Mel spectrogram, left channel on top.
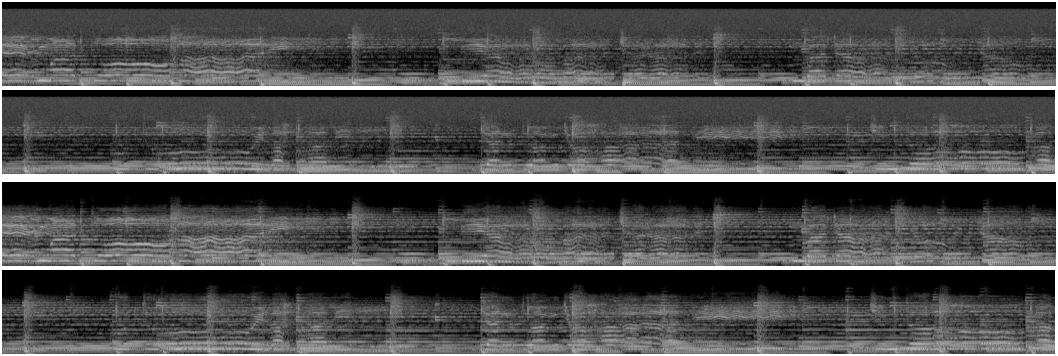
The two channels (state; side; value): noise; left; hiss, 8 dB below the sound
